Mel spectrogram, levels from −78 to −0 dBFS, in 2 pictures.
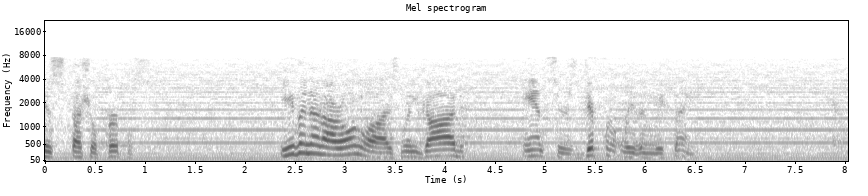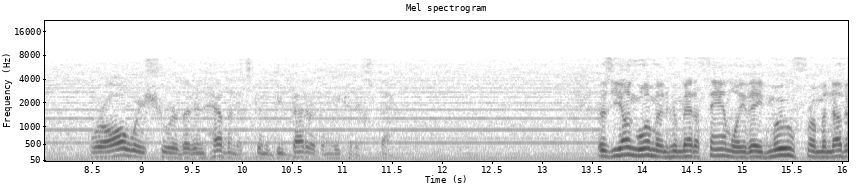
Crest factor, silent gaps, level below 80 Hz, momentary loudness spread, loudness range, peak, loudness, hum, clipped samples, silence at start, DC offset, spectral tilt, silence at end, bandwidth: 18 dB; none; -58 dBFS; 17 LU; 9 LU; -18 dBFS; -34 LUFS; 60 Hz at -55 dBFS; under 0.1%; 0 s; under 0.1%; -5 dB/octave; 0 s; 7.6 kHz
